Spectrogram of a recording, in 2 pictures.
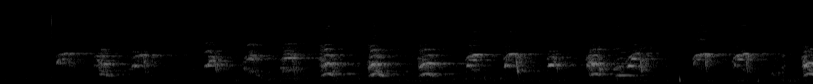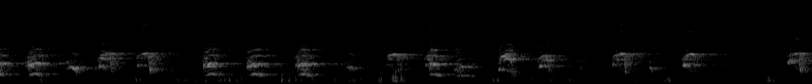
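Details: Boxer dog up for adoption, dated 1 August 2015; rapid runs of harsh, mid-pitched barks, roughly two per second, in uneven bursts separated by brief pauses, with a faint steady high hum behind.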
